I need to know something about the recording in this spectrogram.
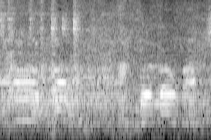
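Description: Several people talking over one another in a crowd, with music playing.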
